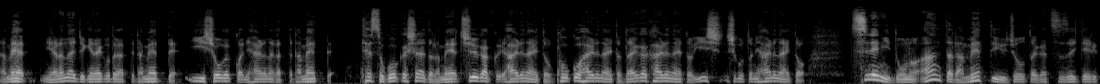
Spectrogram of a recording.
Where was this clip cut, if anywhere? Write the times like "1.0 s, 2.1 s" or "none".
3.6 s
